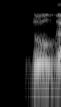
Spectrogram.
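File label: "duga", Malay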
